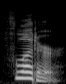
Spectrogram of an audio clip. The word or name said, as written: flutter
